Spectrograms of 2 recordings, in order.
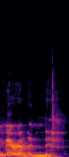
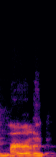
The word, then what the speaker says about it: Maryland: They don't say Maryland. They say Maryland.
